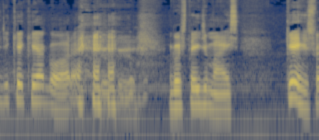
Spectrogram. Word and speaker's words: Kerryson: Como é que pronuncia teu nome? Meu nome todo é Keirson.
